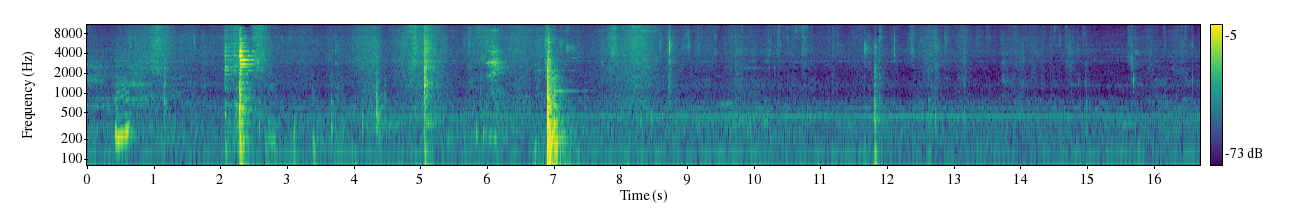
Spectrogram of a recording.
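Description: A few scattered kitchen knocks and clinks of a cleaver and utensils on a wooden chopping board and a clay pot, the loudest a dull thump about seven seconds in, with quiet in between.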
